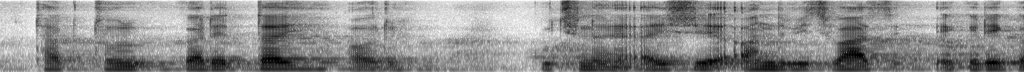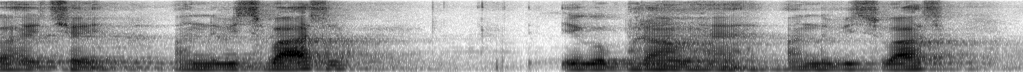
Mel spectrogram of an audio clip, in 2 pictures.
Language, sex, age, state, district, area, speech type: Maithili, male, 18-30, Bihar, Samastipur, rural, spontaneous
